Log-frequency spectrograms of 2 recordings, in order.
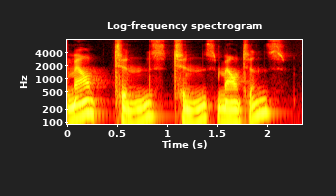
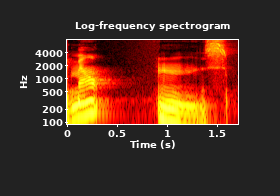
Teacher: Or you can use a stop T and say mountains. Use a stop T, mount, and then you fall to the N.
